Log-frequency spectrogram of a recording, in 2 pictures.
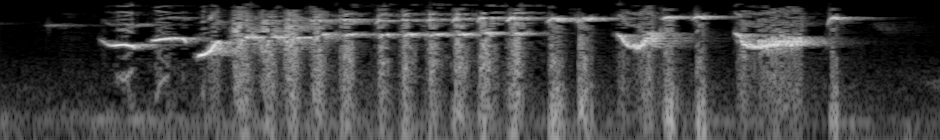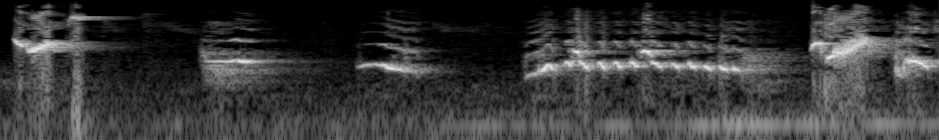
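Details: White-rumped shama in song while being prepared for a contest: a rapid train of buzzy clicks under sustained high whistles, then separate slurred notes, warbles and a short rolling phrase spaced by brief silences.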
